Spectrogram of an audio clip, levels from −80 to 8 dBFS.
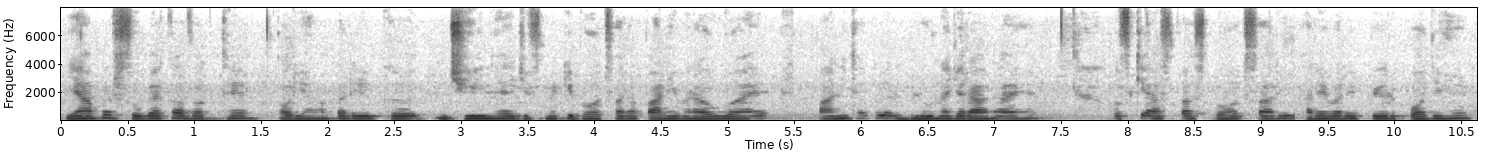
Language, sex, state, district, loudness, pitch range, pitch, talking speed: Hindi, male, Uttar Pradesh, Jalaun, -17 LUFS, 155-170 Hz, 165 Hz, 215 wpm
